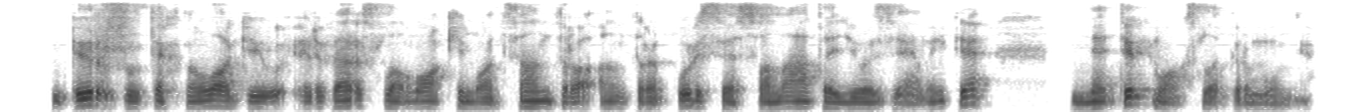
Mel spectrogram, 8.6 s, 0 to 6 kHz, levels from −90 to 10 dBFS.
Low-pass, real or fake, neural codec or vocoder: 5.4 kHz; fake; codec, 16 kHz, 8 kbps, FunCodec, trained on LibriTTS, 25 frames a second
